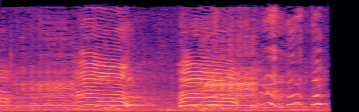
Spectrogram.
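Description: Loud, drawn-out screams, each held at a steady high pitch for under a second, trading back and forth about three times. The screams are dubbed onto two snapping turtles gaping at each other; real snapping turtles only hiss.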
